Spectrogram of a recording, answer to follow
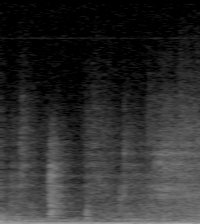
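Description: Quiet room tone in a pause between sentences: a steady low hum, with a couple of faint, brief small noises.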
